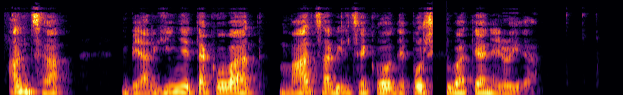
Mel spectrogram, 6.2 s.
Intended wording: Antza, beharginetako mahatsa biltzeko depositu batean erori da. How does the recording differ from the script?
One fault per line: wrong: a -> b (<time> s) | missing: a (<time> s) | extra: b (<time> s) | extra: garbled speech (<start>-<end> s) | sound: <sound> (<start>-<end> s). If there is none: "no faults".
extra: bat (2.3 s)
sound: dropout (4.3-4.5 s)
